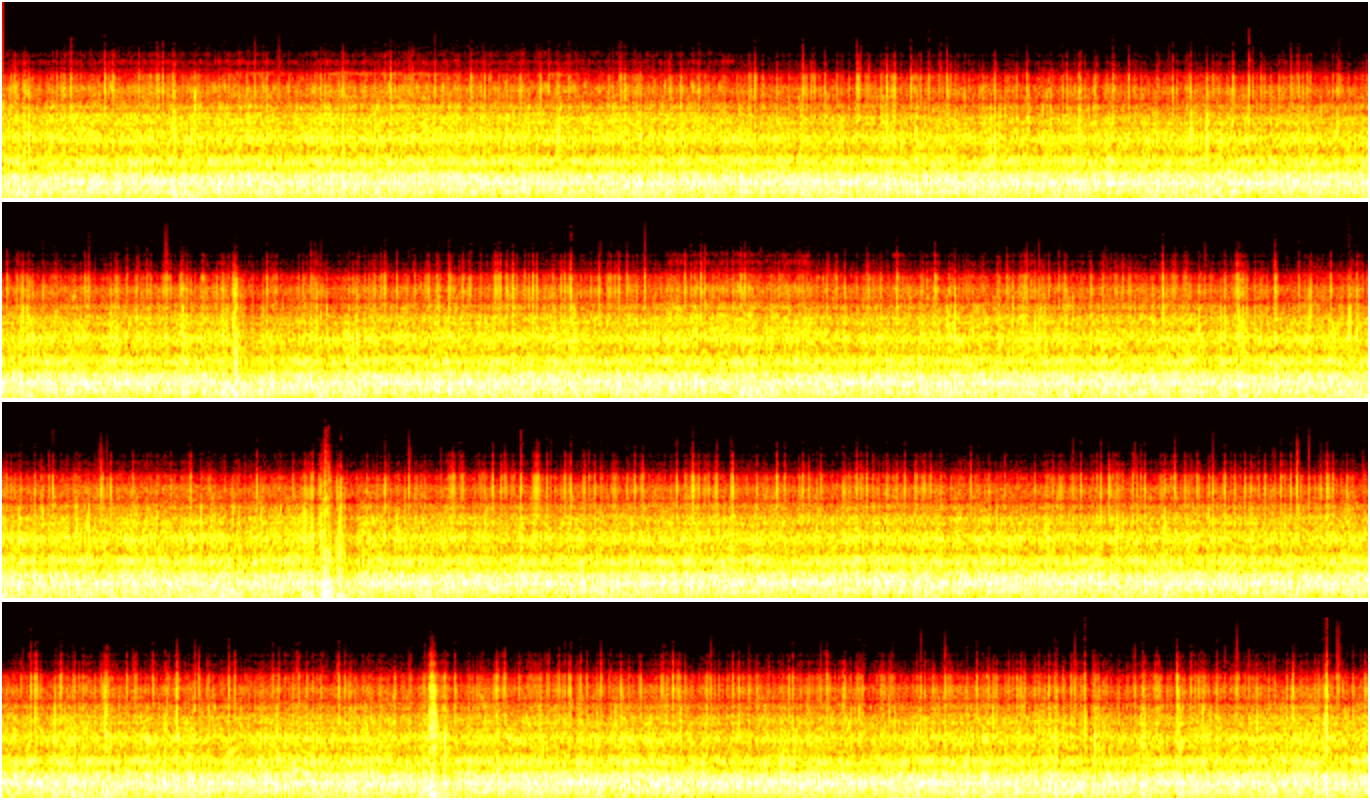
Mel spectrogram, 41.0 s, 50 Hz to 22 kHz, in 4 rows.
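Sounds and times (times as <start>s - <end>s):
wind rush: 0.0s - 26.1s
bike tyre noise: 0.0s - 40.9s.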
